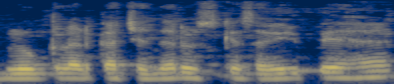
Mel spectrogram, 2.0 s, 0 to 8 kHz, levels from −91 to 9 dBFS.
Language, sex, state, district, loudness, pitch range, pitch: Hindi, male, Bihar, Muzaffarpur, -22 LUFS, 135-145 Hz, 140 Hz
